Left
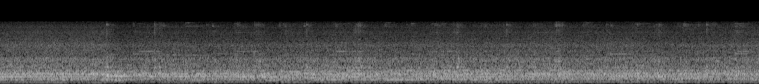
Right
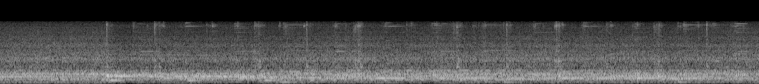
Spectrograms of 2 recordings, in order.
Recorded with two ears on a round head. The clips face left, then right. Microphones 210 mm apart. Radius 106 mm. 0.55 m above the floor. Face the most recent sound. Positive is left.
turn(degrees=-40)  # may be behind; listen again after turning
